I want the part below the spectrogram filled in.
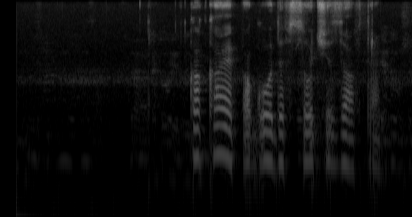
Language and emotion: Russian, neutral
